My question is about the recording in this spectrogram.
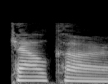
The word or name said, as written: calcar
